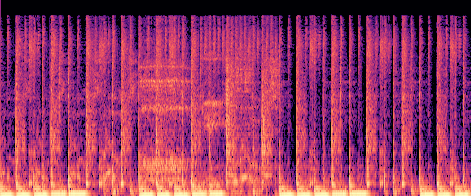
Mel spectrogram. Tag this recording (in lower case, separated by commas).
music, electronic music, drum and bass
